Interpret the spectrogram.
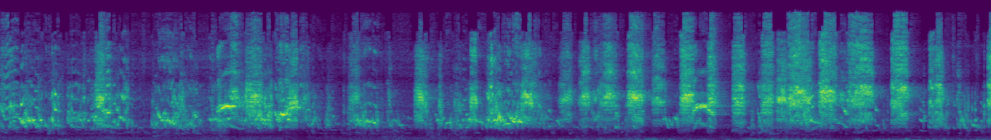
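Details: Breeding pair of budgerigars in nonstop chirping, high raspy chatter broken into quick pulses, occasional brighter squeaky notes standing out, faint low knocks in the background.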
